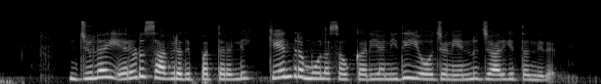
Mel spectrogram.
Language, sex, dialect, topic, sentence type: Kannada, female, Mysore Kannada, agriculture, statement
